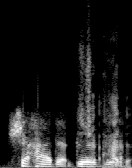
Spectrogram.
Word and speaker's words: Shahada: So let's start with pronunciation. Is it Shahada? – Shahada. Yeah.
